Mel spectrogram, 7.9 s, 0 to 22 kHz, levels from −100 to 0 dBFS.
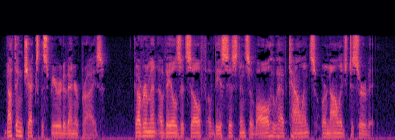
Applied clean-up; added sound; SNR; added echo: none; none; none; none.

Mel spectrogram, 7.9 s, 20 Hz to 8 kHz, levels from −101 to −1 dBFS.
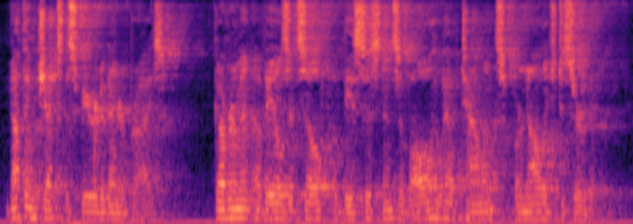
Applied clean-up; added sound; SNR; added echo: none; Piano; 18 dB; reverberation time 1.4 s.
